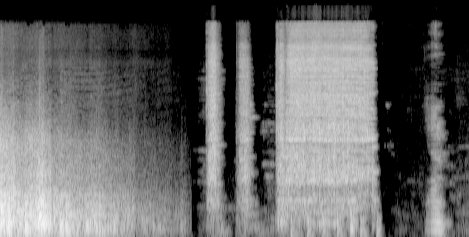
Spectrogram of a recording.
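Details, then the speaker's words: Motorcycle with hard starting: short bursts of cranking, then one long steady churn of about a second and a half that never catches; weak spark, ignition coil suspected. "so mga bale mahina yung kuryente niya hindi siya basta na lang aandar"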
